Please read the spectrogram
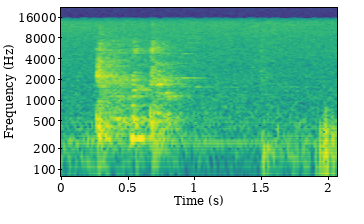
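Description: A short cough in two quick bursts, about a quarter second and two-thirds of a second in.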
